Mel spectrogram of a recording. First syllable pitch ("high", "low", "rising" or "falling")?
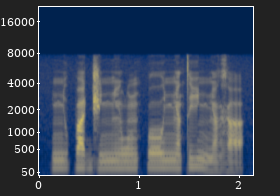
high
